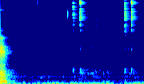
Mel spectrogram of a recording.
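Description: Faint computer mouse clicks, a few about a second in and another pair near the end, over quiet room tone.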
